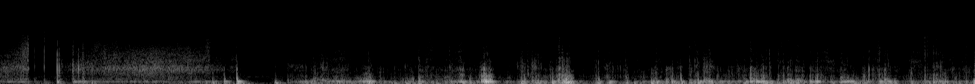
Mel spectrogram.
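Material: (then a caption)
Paper. Fingernails tap on the cover of a paperback book, then tap the bottom edge of the book from below. The taps are soft, dull and mostly low, with a steady low hum behind them and a brief hushed stretch early on.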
